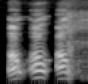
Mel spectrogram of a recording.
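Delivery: normal talking voice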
